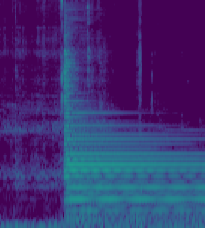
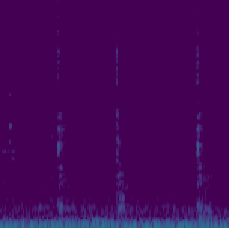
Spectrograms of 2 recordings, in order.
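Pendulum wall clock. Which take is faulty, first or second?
second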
